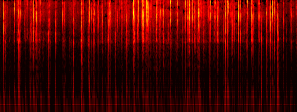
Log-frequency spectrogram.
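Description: Long white acrylic nails scratch and tap across small shiny silver metallic beads filling a round cork coaster. The result is a dense, quiet run of rapid, bright clicks and crackly rattling, each tap dying away almost instantly, with a soft low thump beneath.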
